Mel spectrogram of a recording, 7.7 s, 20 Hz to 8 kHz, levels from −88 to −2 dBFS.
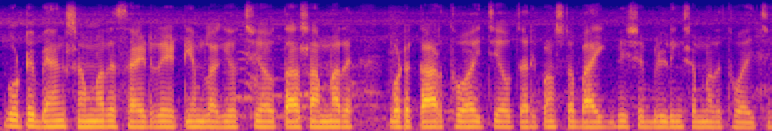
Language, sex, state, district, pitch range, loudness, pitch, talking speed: Odia, male, Odisha, Malkangiri, 125-130 Hz, -18 LUFS, 125 Hz, 170 wpm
